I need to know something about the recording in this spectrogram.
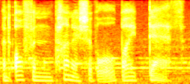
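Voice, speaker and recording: A woman narrating a fantasy video game in a measured, ominous storytelling manner. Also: very deep voice, vocal fry, over music, full character voice. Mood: cautioning. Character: composed, ominous female narrator of a fantasy quest.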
